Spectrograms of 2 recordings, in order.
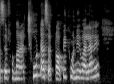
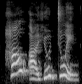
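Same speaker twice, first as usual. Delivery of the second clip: each word spaced out, slow and clear; slow model sentences; much slower than usual. Shown as a demonstration. Teacher modelling phrases for students, slow and clear. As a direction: read it slowly so students can copy. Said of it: "teacher models sentence slowly".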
